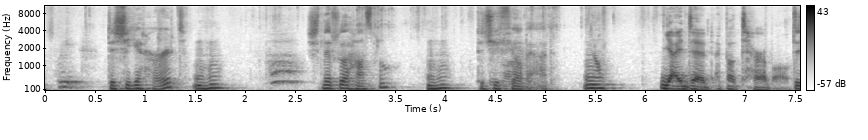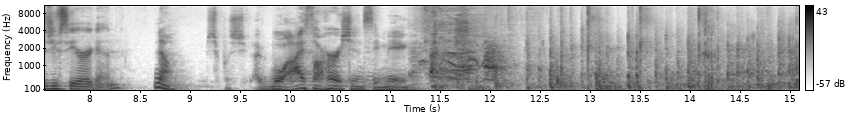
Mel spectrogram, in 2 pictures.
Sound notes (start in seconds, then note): 11.2 laughter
